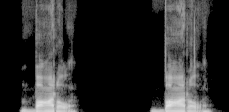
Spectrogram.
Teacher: i'm not using a traditional t it's a flap t sound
